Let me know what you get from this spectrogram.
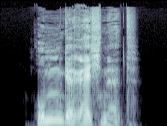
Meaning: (verb) past participle of umrechnen; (adjective) equivalent (in another currency)
- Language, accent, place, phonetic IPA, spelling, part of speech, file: German, Germany, Berlin, [ˈʊmɡəˌʁɛçnət], umgerechnet, adjective / verb, De-umgerechnet.ogg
